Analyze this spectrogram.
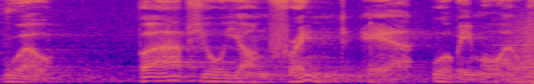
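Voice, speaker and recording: Over loud background noise and a slight echo, a man in a put-on character voice speaks at a very slow pace with a very deep, low pitch and long, frequent pauses. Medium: video game. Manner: menacing.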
